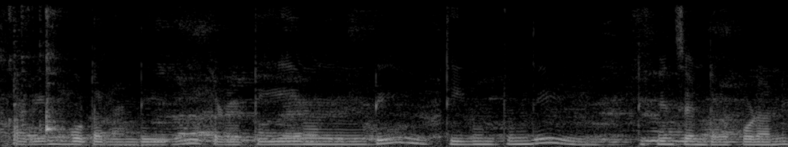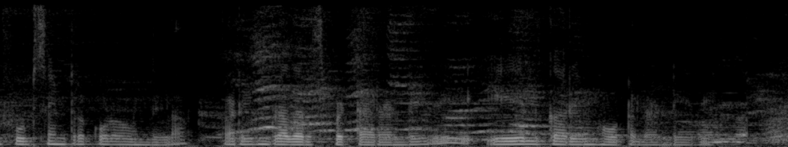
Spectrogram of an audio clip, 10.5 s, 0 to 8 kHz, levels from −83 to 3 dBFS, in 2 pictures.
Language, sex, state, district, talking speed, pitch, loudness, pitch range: Telugu, female, Telangana, Nalgonda, 120 wpm, 155 Hz, -37 LUFS, 145-165 Hz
